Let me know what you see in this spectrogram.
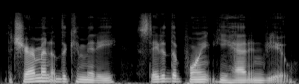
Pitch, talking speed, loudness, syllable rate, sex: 110 Hz, 240 wpm, -19 LUFS, 6.0 syllables/s, male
